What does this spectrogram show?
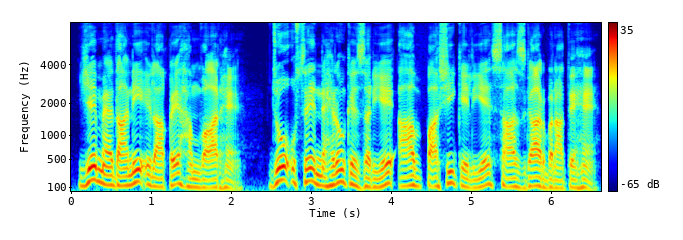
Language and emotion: Urdu, neutral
